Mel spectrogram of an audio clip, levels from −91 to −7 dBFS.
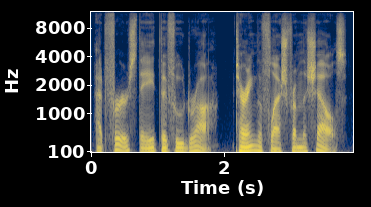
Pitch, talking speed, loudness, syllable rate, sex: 100 Hz, 200 wpm, -17 LUFS, 4.5 syllables/s, male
